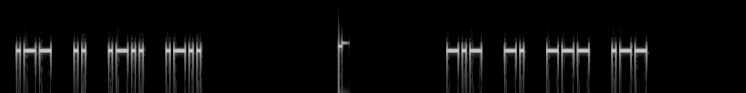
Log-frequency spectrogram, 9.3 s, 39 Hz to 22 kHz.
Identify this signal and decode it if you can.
Morse code, heard as a keyed tone, about 25 wpm, spaced as for 18 wpm, 700 Hz. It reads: WILL KNOW
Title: 2x Character Spacing - Top 100 Words - 25wpm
